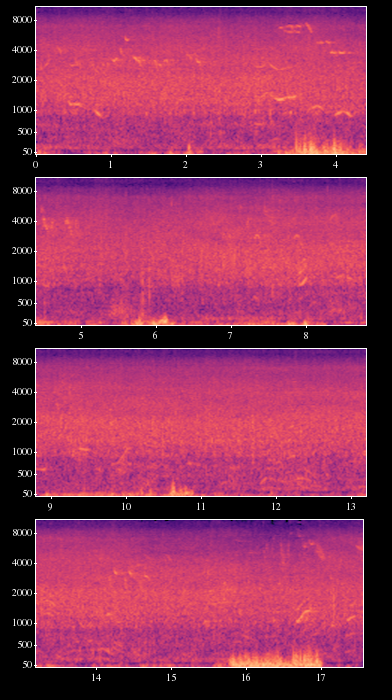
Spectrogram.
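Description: Woodland ambience: many small birds chirping over a steady outdoor hiss, with a few low rumbles on the microphone, the loudest near the end.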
